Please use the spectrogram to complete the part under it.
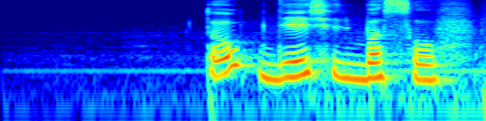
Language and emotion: Russian, neutral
